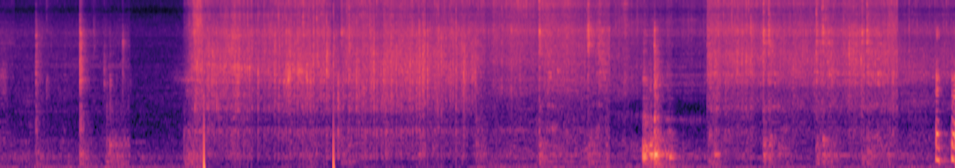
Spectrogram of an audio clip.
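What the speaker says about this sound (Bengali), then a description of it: "সর্ষের তেল গরম হয়ে গেছে, শুকনো লঙ্কা, কালো জিরে, এখানে গোটা জিরেও ফোড়ন দিতে পারেন" Dried chillies and nigella seeds hit hot mustard oil with a sudden loud sizzle that keeps frying steadily, crackling and spitting, with a few utensil clicks before and during.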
